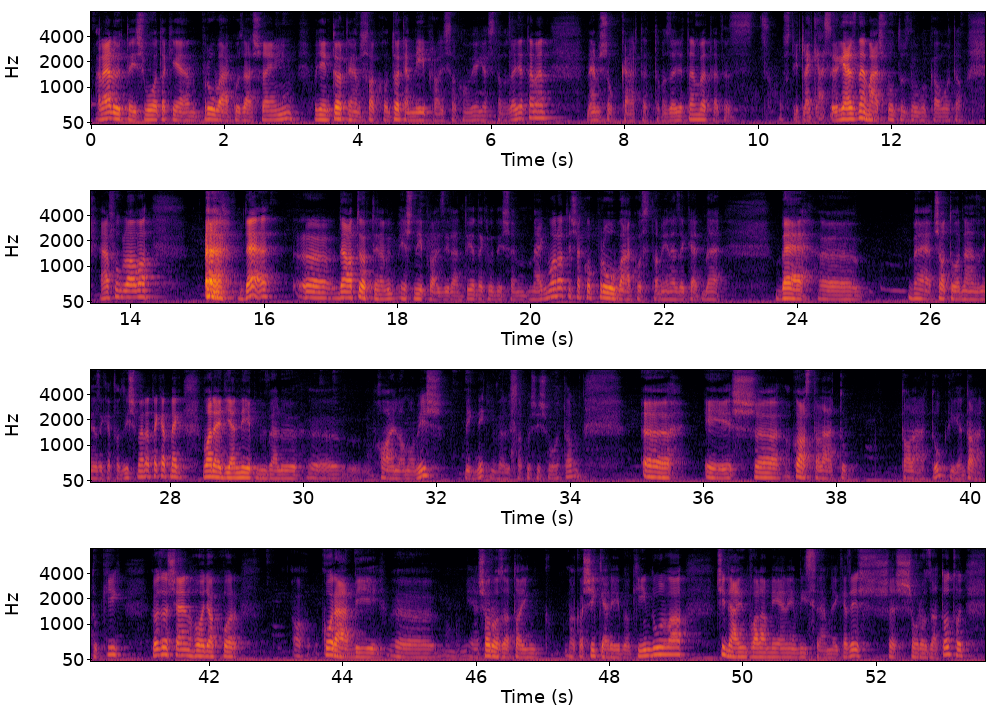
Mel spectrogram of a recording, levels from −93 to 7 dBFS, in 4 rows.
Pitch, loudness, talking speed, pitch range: 120 Hz, -33 LUFS, 100 wpm, 110-145 Hz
